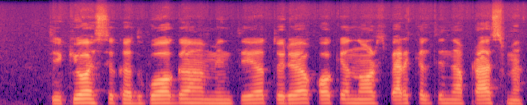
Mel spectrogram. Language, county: Lithuanian, Vilnius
